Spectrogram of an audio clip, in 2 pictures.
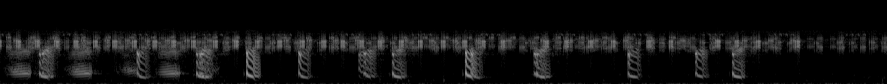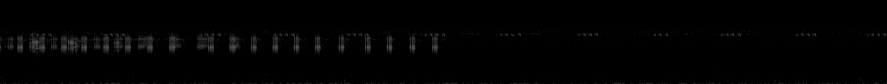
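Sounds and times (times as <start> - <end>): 
ornate burrowing frog calls: 0.0 - 13.5.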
